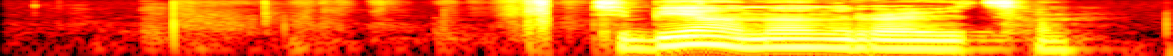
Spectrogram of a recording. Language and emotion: Russian, neutral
